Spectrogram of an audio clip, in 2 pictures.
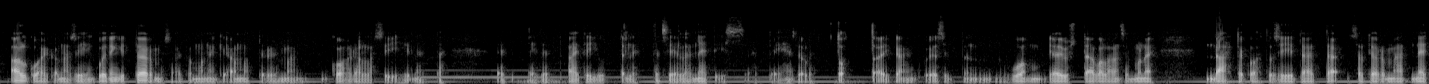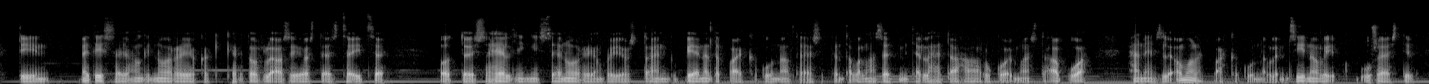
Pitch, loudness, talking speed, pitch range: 70 Hz, -25 LUFS, 155 wpm, 65-80 Hz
